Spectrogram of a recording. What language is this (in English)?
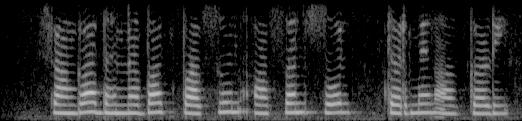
Marathi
